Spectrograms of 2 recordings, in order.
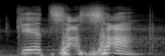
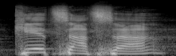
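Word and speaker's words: קצצה: Mas não é uma transliteração fiel, porque com duas letras, com tzadik, que é uma pronúncia que não existe no Brasil, em português, que é TS, o TS, tzatzetsitsotsu.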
